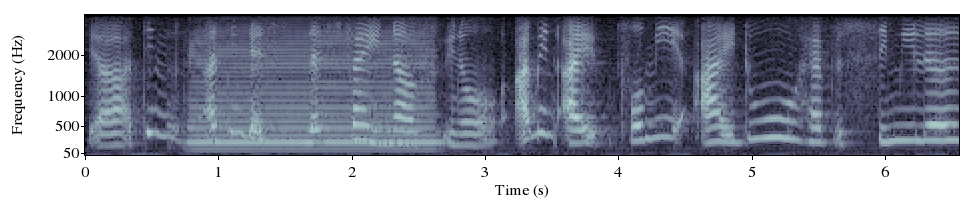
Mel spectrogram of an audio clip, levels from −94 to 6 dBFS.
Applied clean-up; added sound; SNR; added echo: none; Wind instrument, woodwind instrument; 5 dB; none.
